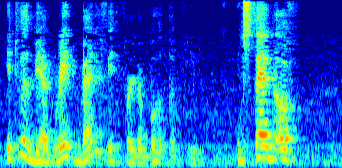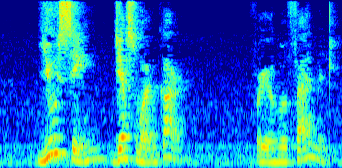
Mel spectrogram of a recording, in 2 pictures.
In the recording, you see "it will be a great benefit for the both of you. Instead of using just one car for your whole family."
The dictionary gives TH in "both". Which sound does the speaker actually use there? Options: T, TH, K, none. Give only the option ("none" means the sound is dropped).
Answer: T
